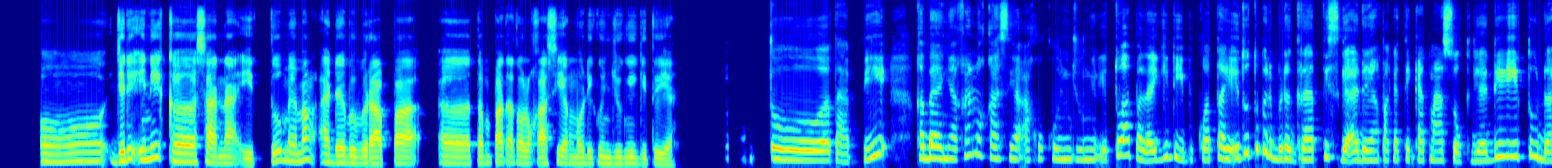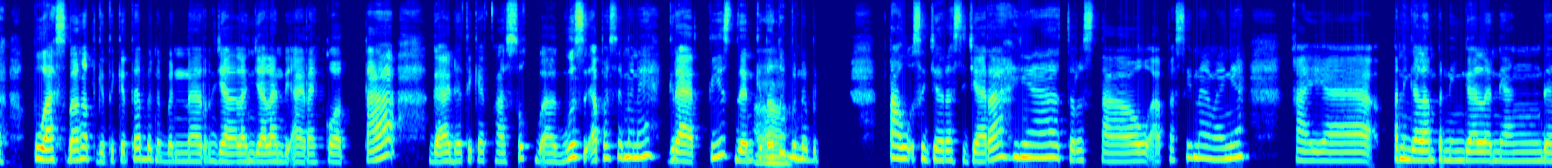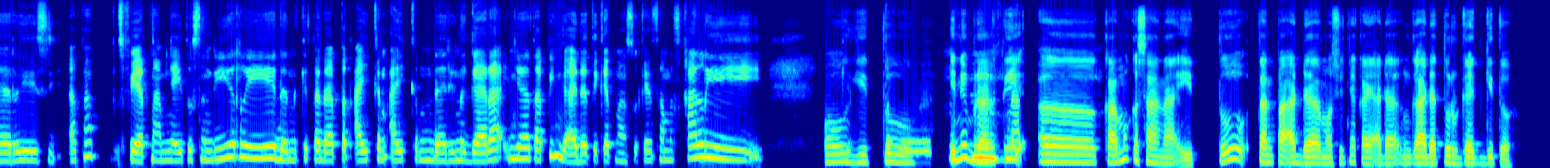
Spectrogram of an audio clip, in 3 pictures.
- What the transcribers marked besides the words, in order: unintelligible speech; other background noise; in English: "tour guide"
- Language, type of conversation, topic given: Indonesian, podcast, Tips apa yang kamu punya supaya perjalanan tetap hemat, tetapi berkesan?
